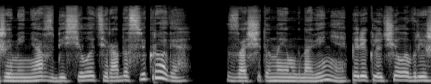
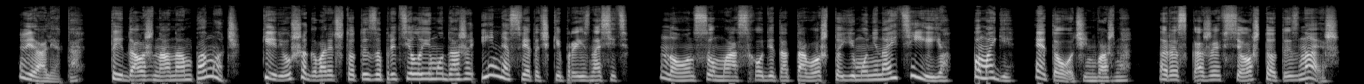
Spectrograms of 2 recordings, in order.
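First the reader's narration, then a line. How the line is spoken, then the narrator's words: Rapid chattering. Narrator (Russian): Нина Тихоновна затараторила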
